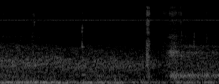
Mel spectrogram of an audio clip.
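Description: Quiet outdoor background: a steady low rumble with a few faint clicks, one about a second and a half in.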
